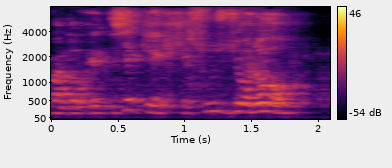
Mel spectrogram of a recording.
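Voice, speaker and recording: A man teaches from scripture at an unhurried pace, rephrasing each idea again and again. His voice sits high. The recording is dull and distant, with heavy room echo. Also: dark tone. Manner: explanatory, repeats and rephrases points. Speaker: preacher. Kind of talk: Bible study sermon. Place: church hall.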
